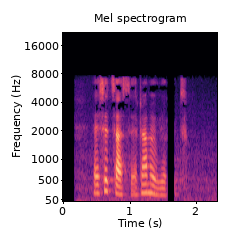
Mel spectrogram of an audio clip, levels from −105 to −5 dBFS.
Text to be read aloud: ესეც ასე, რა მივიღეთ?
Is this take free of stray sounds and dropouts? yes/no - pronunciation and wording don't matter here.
no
